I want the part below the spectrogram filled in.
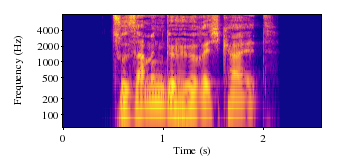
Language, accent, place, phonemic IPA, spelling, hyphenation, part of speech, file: German, Germany, Berlin, /t͡suˈzamənɡəˌhøːʁɪçkaɪ̯t/, Zusammengehörigkeit, Zu‧sam‧men‧ge‧hö‧rig‧keit, noun, De-Zusammengehörigkeit.ogg
- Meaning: 1. togetherness 2. solidarity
